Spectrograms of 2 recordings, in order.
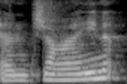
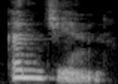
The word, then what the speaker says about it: engine: in pronunciation is generally people say angina which is incorrect you say engine right next one is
